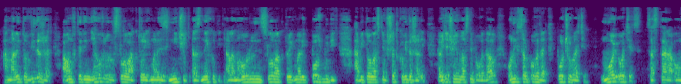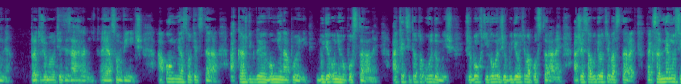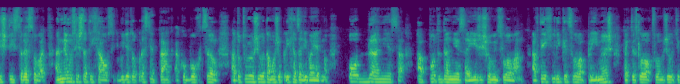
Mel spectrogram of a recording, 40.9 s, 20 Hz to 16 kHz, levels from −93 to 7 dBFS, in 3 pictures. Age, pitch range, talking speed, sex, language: 40-59, 115-125 Hz, 200 wpm, male, Slovak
